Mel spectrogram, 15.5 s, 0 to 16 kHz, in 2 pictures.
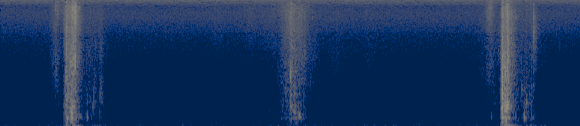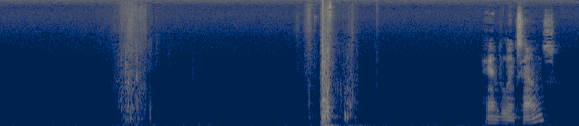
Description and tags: A leather bag being dropped and picked up several times.
Recorded in stereo on a Tascam DR-05. Raw audio with a 6db 5000hz low pass filter, and a 6db 100hz high pass filter.
picked, leather, up, drop, bag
